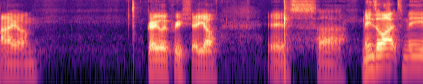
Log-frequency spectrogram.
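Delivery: heartfelt, emotional, very low voice. Thanking viewers for making the channel what it is, getting emotional. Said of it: "quit getting emotional".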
